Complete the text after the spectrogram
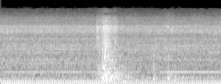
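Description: A loud metal bang rings out as a loader's bucket knocks the trailer.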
